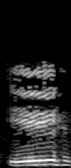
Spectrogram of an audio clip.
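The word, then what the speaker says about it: ਏਹ: इड़ी लां हाहा मुक्ता एह इस तरह बोलना है, एह माया मोहनी।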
